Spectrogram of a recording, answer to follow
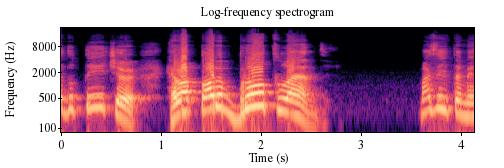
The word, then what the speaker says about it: Brundtland: O relatório Brundtland, Olha a pronúncia do teacher. Relatório Brundtland.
